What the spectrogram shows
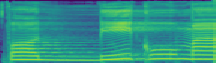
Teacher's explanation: Ro dibaca tafkhim karena berharokat fathah. Cara bacanya ditebalkan. Rabbikuma. Ma hukumnya mad tabi'i dhahiri karena ada alif didahului harokat fathah.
